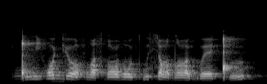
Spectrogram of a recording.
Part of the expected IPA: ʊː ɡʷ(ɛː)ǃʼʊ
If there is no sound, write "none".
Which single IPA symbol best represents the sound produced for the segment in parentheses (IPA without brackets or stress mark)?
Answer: ɛː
